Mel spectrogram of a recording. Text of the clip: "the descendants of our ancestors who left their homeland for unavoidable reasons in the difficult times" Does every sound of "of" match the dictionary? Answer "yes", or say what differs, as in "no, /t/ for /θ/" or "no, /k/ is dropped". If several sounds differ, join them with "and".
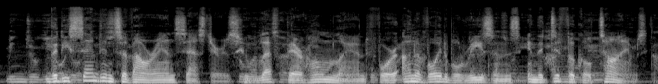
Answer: yes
